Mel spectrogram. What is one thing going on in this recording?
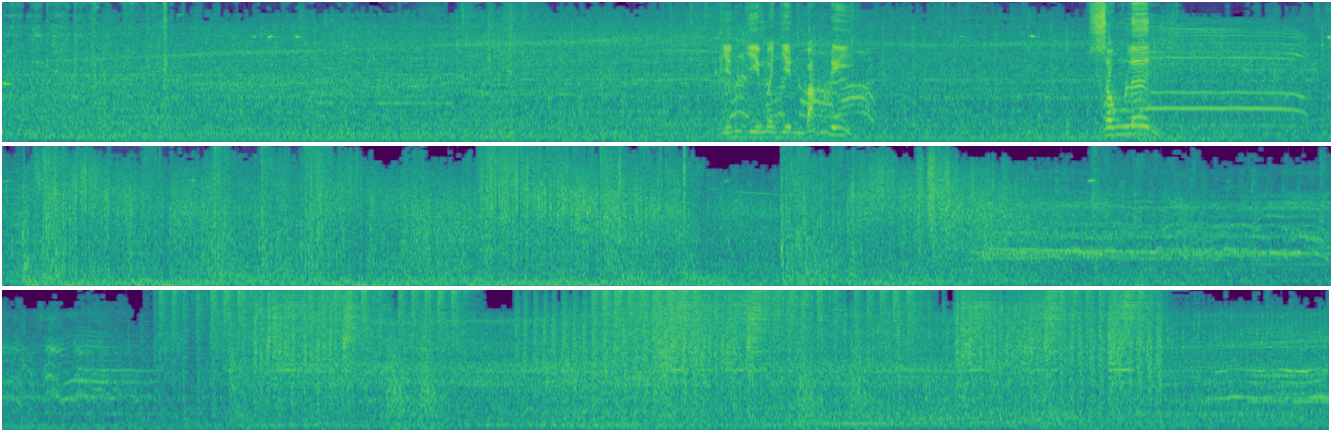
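A tank engine rumbles and its tracks clatter.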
